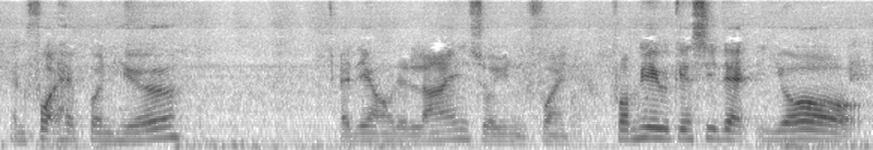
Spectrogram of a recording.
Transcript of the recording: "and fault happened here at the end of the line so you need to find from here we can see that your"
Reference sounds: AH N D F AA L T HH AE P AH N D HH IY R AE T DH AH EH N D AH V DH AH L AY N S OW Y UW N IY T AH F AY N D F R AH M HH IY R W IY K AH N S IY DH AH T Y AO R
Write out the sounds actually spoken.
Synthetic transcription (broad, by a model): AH N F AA T HH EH P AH N HH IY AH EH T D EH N AH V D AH L AY N S OW Y UW N IY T F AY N F R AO M HH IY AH W IY K AH N S IY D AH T Y AO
